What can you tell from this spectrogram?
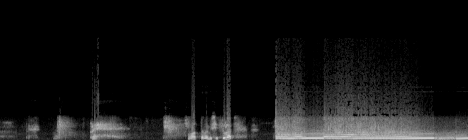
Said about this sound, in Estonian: Ja nüüd ma natukene katsun valjemat häält tekitada selle kellaga.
